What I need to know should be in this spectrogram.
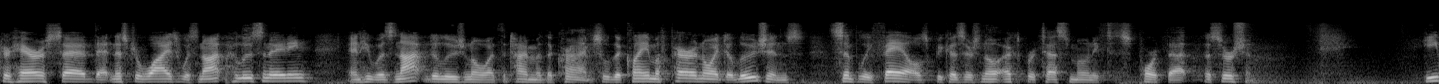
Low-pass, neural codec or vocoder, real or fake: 7.2 kHz; codec, 16 kHz, 0.5 kbps, X-Codec, WavLM features, trained on Multilingual LibriSpeech; fake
